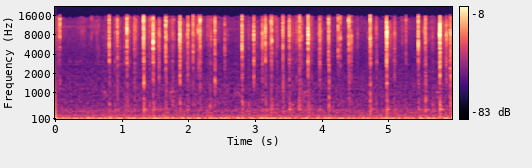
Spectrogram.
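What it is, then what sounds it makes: Laptop keyboard, light typing. Light fingertip typing with both hands on a MacBook Pro laptop keyboard, its small plastic keycaps set in an aluminum body, resting on a wooden desk. Quick, uneven bright key clicks tap over a steady low hum.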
